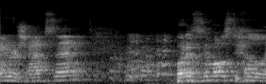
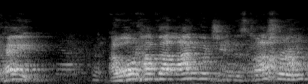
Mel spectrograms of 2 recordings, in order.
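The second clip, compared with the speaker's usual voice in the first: raised, scolding teacher's voice; mock stern teacher; 5 semitones higher, 4 dB louder than usual. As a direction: tell the kid off, half-joking. Scolding a kid in class.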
